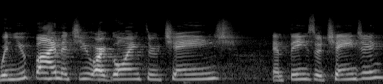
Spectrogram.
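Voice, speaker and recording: A woman speaks very slowly in a fairly high pitch with a bright, sharp tone. Her intonation stays fairly even. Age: 60s. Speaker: motivational speaker, nonprofit founder. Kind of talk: keynote talk.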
